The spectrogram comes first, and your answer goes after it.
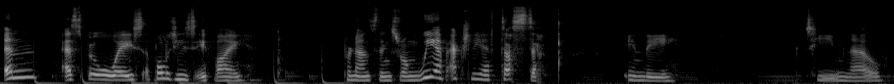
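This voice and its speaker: Dutch girl casting games on stream, chatty, lots of likes and restarts, soft music in the back. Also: medium pitch, animated, a little slow, gravelly. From Netherlands. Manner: chatty, rambling, frequent fillers and restarts. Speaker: esports caster and streamer. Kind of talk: casual live-stream commentary. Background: faint stream music.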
